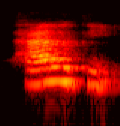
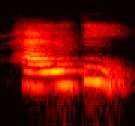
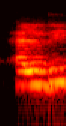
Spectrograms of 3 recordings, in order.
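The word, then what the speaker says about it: healthy: हैं टी T think हेल्थी थन thank you तो यहां पे हेल्थी हेल्दी नहीं होता हेल्थी next sound is द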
